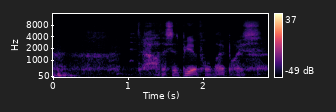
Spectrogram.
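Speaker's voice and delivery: hushed delight at the league table; awed whisper. Real, not acted. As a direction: breathe it out in wonder. Soft awed aside.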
